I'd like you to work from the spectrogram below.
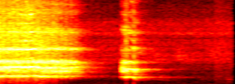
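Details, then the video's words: Red junglefowl crow used as a decoy sound to call and challenge wild junglefowl and to train decoy roosters; a loud, rich harmonic note fading after half a second, then one short abrupt closing note, with no other sounds. "เสียงต่อไก่ป่า เสียงไก่สำหลับต่อ"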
